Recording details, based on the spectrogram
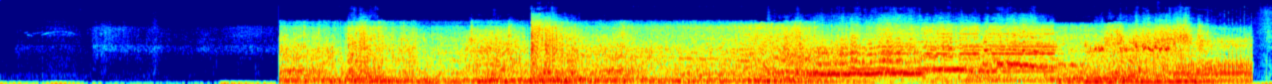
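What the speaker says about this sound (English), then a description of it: "So the cars get closer to the camera and they start to sound louder" Cars in a film scene's sound effects roar past, growing louder and more intense as they near, with loud engine whine and rushing noise filling the scene after a quiet start.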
